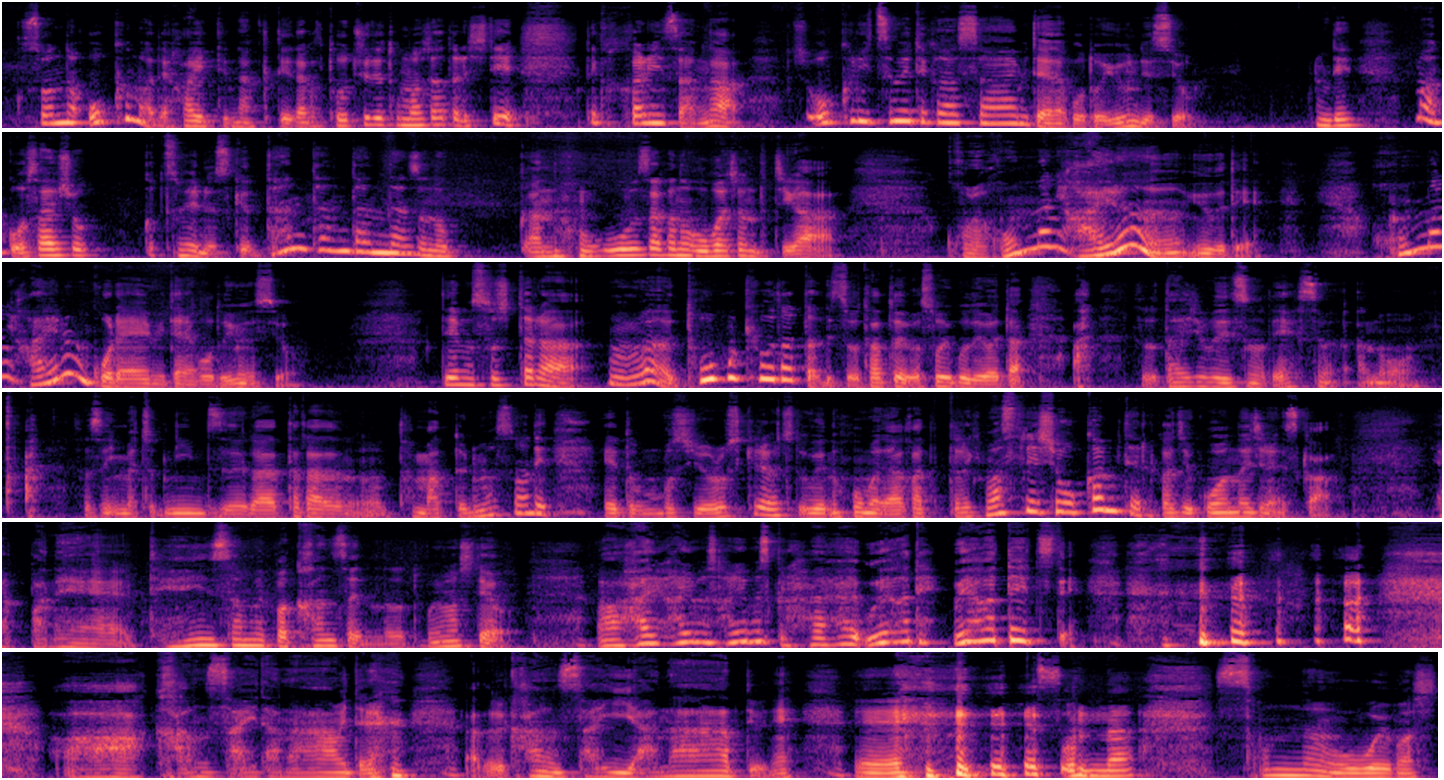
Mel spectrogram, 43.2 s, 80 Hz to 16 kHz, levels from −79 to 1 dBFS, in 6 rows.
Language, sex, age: Japanese, male, 20-39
